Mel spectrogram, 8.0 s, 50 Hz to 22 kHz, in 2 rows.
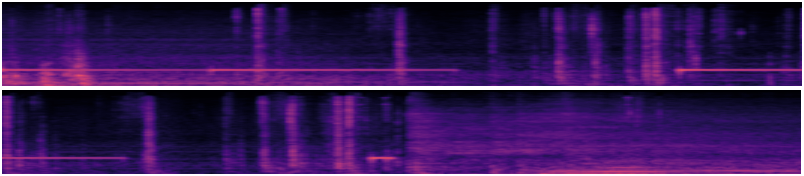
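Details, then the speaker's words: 2014 Camaro with ignition key that sometimes can't be removed, as the shifter microswitch fails to close: sharp, distinct clicks in short bursts under a steady door chime; key release solenoid working normally. "You can hear that solenoid clicking."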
